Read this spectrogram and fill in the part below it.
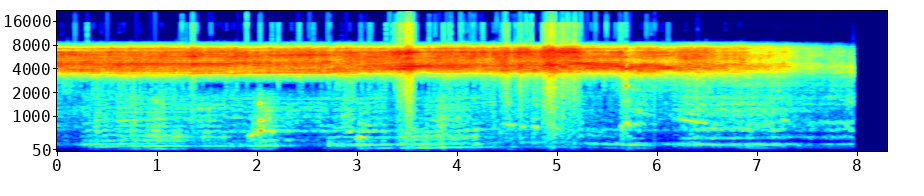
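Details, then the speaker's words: Engine revved hard, heard from the front: a loud, steady, high hiss-whistle sits over the engine. It is a metallic turbo noise that appears on acceleration, caused by a stuck wastegate actuator holding the wastegate shut. "तो उस condition में गाड़ी से engine के side से metallic नॉज स करके एक आवाज आ रहा है तो मैं एक बार रेस करता हूं"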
